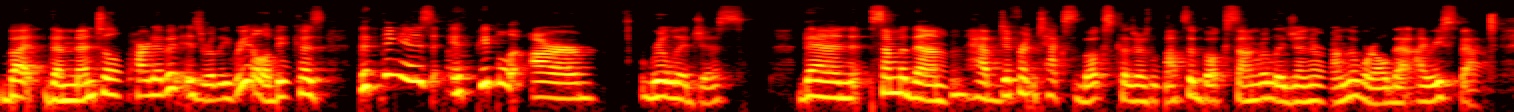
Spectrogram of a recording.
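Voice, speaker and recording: The speaker has a Wisconsin accent and an animated tone, moving at a moderate pace with ordinary pitch variation. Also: woman, medium pitch for a woman. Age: 50s. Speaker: holistic health educator. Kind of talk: interview.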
